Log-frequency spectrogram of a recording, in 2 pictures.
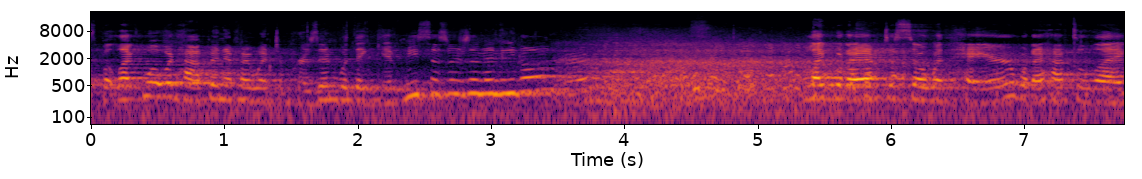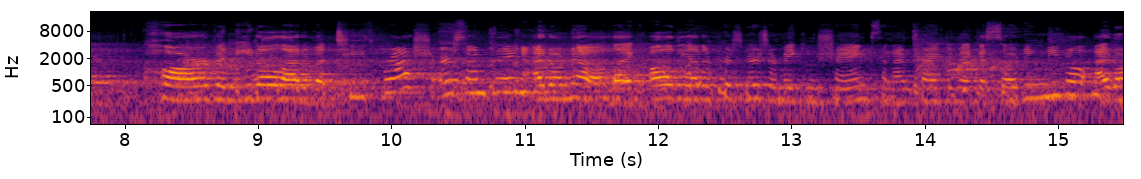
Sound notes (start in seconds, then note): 3.5 crowd laughing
